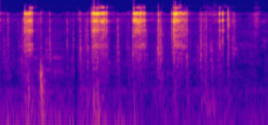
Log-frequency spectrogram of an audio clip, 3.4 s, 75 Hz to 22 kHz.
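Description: A ratchet wrench fitted with a 5/8 spark plug socket clicks in quick bursts on a 2003 Jeep Grand Cherokee Laredo WJ, several short crisp ratcheting strokes separated by brief pauses, close up and alone.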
